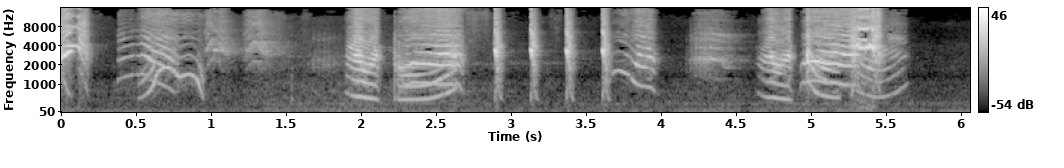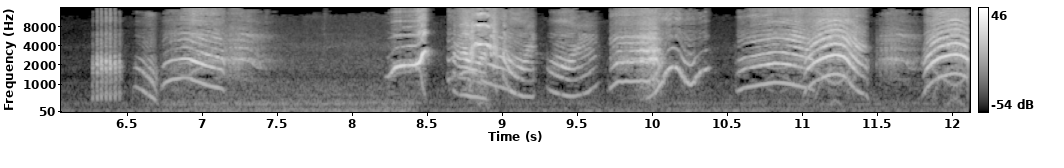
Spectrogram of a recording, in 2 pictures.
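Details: Several ringneck parrots, kept as pets, having fun on a car's back seat: a long run of squawks, clicks and looping whistled syllables in bursts, with brief quiet gaps, over a low background rumble.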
